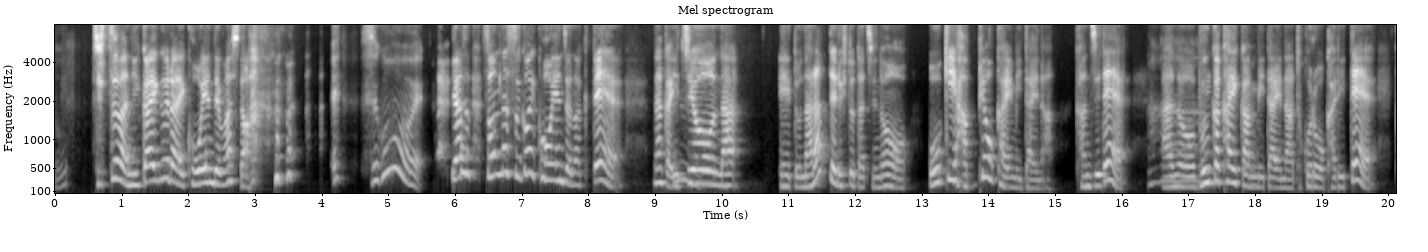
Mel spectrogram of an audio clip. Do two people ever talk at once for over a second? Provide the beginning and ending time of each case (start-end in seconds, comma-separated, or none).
16.6-18.1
